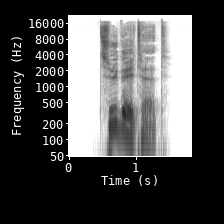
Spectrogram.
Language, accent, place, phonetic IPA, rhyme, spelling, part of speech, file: German, Germany, Berlin, [ˈt͡syːɡl̩tət], -yːɡl̩tət, zügeltet, verb, De-zügeltet.ogg
- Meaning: inflection of zügeln: 1. second-person plural preterite 2. second-person plural subjunctive II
